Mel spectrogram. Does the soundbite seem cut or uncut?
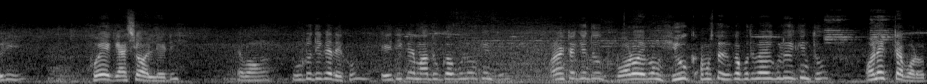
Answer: cut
